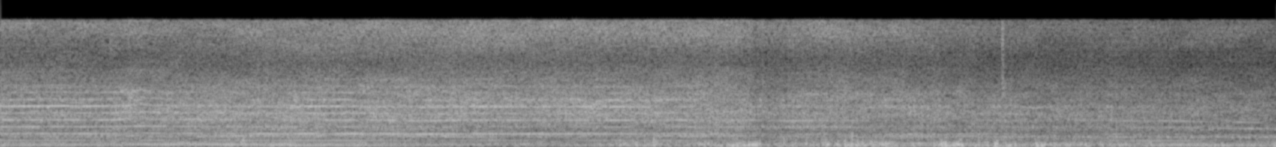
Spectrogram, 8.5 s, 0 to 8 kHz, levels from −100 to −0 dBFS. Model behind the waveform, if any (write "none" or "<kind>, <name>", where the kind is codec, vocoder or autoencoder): codec, DAC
